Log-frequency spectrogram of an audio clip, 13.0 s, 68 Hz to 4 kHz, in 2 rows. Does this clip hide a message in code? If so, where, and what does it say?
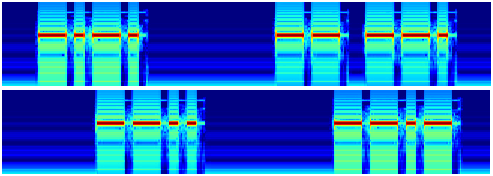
Yes: Morse code from 0.5 to 12.5 s, heard as a keyed tone, about 10 wpm, 800 Hz. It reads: C MG Z Q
